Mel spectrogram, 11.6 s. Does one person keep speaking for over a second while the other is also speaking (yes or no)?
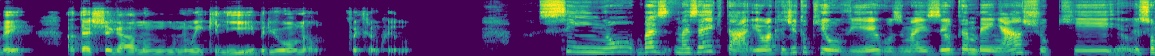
no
